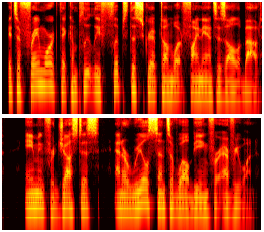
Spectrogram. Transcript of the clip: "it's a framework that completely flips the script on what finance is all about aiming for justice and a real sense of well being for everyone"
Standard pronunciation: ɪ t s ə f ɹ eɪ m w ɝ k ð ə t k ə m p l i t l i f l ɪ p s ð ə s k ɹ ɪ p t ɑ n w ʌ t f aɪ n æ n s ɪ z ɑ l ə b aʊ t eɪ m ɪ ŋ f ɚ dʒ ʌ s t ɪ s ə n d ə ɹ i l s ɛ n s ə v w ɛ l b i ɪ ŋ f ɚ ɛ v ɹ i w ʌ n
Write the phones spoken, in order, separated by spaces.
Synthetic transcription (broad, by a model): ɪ t s ə f ɹ eɪ m w ɝ k ð ə t k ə m p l i t l i f l ɪ p s ð ə s k ɹ ɪ p t n w ʌ t f aɪ n æ n s ɪ z ɑ l ə b aʊ t eɪ m ɪ ŋ f ɚ dʒ ʌ s t ɪ s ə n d ə ɹ i l s ɛ n s ə v w ɛ l b i ɪ ŋ f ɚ ɛ v ɹ i w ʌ n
